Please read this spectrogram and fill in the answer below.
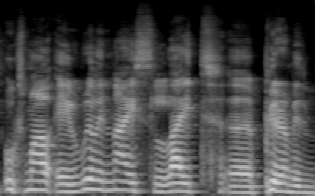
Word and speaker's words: Uxmal: them be book smart it's pronounced look small and so yeah that is look small a really nice light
